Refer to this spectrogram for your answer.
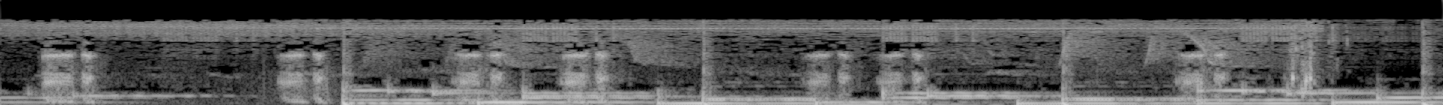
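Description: Frogs croak in a steady, overlapping chorus of deep, buzzing calls that pulse in repeated bursts, loud and continuous throughout with no voices.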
